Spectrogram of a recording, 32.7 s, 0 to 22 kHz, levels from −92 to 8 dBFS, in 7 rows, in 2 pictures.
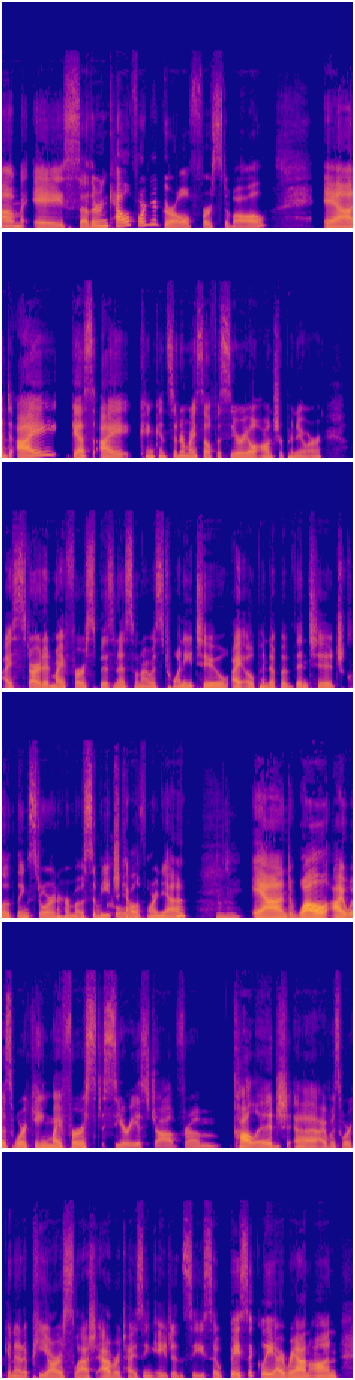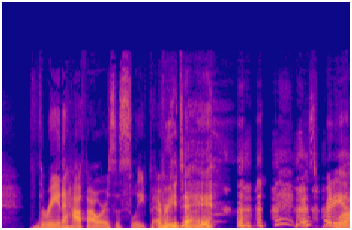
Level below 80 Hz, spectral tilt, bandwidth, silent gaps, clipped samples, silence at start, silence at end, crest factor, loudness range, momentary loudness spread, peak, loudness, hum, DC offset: -52 dBFS; -4.5 dB/octave; 17.5 kHz; none; under 0.1%; 0 s; 0 s; 22 dB; 9 LU; 14 LU; 0 dBFS; -23 LUFS; none; under 0.1%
